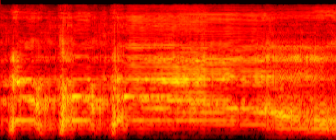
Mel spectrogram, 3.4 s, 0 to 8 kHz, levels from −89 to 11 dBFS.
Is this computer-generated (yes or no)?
yes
